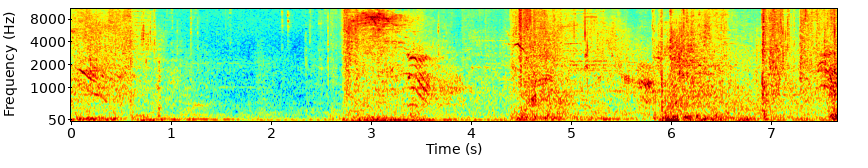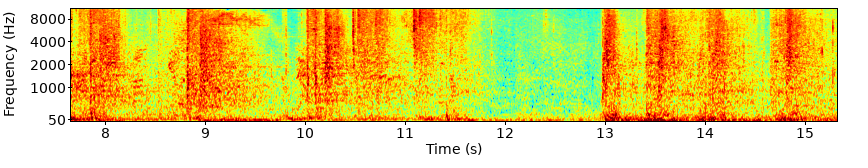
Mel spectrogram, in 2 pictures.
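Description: A fire spell is cast in the combat of the video game Dragon Age Inquisition Trespasser, a run of whooshing bursts and crackles set amid busy, clattering battle effects throughout.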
